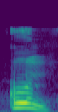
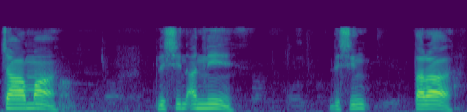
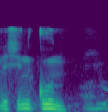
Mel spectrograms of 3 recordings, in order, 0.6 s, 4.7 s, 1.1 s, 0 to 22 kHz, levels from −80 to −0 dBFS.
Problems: none marked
